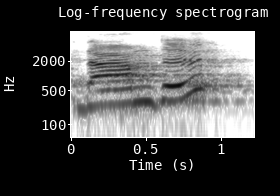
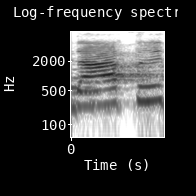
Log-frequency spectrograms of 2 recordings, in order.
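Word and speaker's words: दाँत: ദാംത് തിത്തലിയാം അംസിന ചാന്ദ് ഇങ്ങനെയാണ് വായിക്കുന്നത് ഒരു ആം എന്നുള്ള ഒരു പ്രൊനൗൺസ് ആണ് വരുന്നത് അവിടെ ആം അം എന്നുള്ള ഒരു നമ്മൾ പറയുമ്പോൾ ഒരു മ് എന്നുള്ള ഒരു ഇത് ഉച്ചാരണം വരും അതിനകത്ത് അല്ലാതെ ദാത്ത് ചാത്ത് എന്നൊന്നുമല്ല വായിക്കേണ്ടത് ആം ഖക്ക് ദാംത് പിത്തലിയാം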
